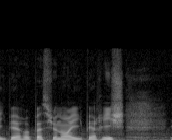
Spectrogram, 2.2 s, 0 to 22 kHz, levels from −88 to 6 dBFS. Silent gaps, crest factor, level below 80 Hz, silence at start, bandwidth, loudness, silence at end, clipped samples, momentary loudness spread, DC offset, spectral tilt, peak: none; 16 dB; -56 dBFS; 0 s; 14.5 kHz; -30 LUFS; 0.05 s; under 0.1%; 14 LU; under 0.1%; -5.5 dB/octave; -14 dBFS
